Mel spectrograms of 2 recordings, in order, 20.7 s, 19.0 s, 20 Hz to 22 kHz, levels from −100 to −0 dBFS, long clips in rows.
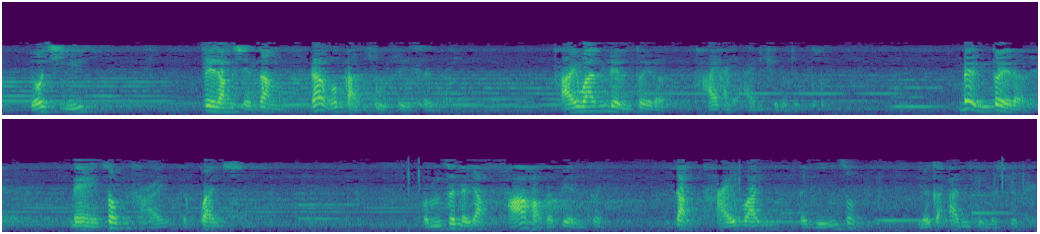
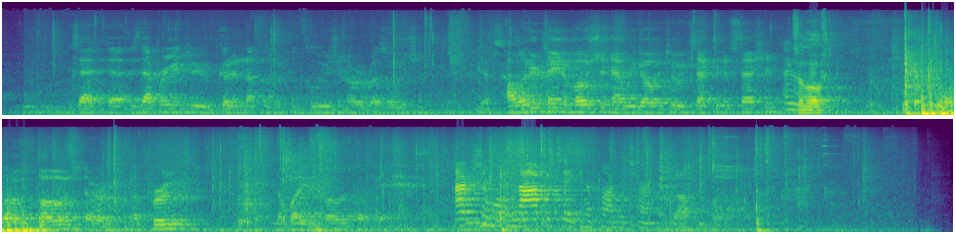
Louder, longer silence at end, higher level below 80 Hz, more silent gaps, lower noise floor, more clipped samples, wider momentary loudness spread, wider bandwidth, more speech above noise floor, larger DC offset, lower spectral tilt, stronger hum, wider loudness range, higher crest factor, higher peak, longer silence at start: second, -28 LUFS vs -17 LUFS; second, 0 s vs 0.6 s; second, -82 dBFS vs -28 dBFS; neither; first, -52 dBFS vs -48 dBFS; second, under 0.1% vs 0.3%; first, 23 LU vs 20 LU; second, 5.2 kHz vs 16.5 kHz; second, 24 dB vs 29 dB; neither; second, -0.5 dB/octave vs -5 dB/octave; neither; second, 7 LU vs 13 LU; about the same, 22 dB vs 18 dB; second, -8 dBFS vs 0 dBFS; second, 0 s vs 0.2 s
